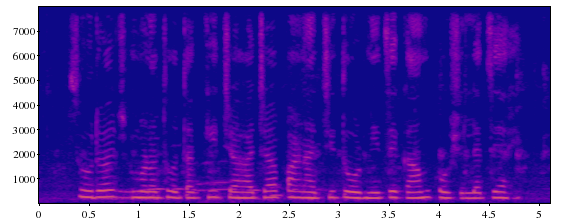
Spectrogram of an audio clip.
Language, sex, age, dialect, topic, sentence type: Marathi, female, 18-24, Standard Marathi, agriculture, statement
